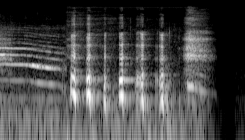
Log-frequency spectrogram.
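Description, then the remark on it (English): Donny the cat meows: one long, drawn-out wavering meow, then a quick run of five or six short chirping meows and a final brief cry, with no talking. “I should say at this point we have been joined by Donny the cat.”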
